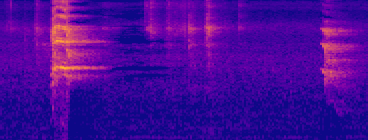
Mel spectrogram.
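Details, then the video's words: One loud, grating squawk from a parrot, then near silence with faint rustles before a shorter, softer squawk near the end. "Parrot making noise||parrot real sounds"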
